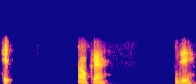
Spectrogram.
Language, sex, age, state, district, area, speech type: Urdu, male, 18-30, Uttar Pradesh, Saharanpur, urban, conversation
